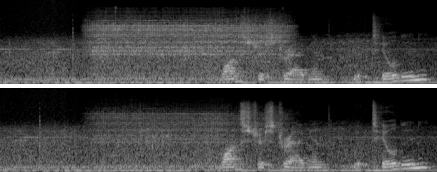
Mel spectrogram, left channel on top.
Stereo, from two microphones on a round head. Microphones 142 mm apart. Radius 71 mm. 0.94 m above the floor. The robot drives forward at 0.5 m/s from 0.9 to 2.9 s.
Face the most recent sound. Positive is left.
turn(degrees=-25)  # may be behind; listen again after turning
